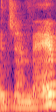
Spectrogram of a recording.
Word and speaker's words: djembe: it is from West Africa and it spelled d je mb e and it's pronounced djembe alright this is from the 12th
